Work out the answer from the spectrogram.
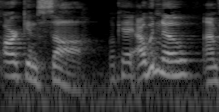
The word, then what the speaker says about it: Arkansas: a chalkboard what am i singing no it's pronounced arkansas okay i would know i'm from benton i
